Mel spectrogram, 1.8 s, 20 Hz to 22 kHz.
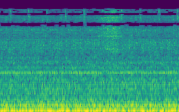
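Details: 2012 Cadillac Escalade 6.2L V8 at idle with low uneven lope, one cylinder dropping out each cycle; cylinder 7 misfire, lifters stuck off, compression below 25 psi (per service bulletin PIP 4568S, check cylinders 1, 4, 6, 7).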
